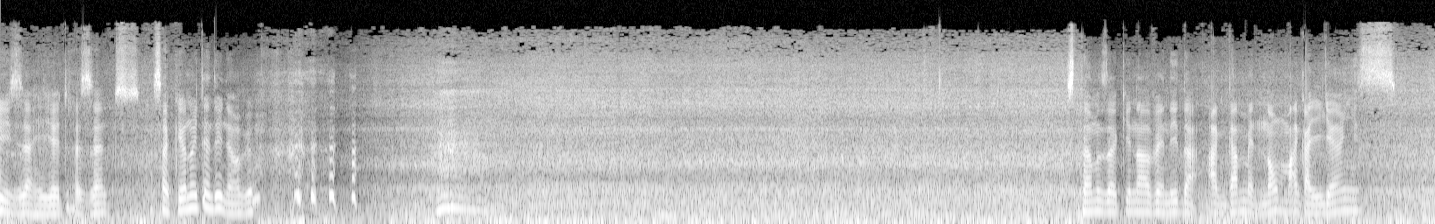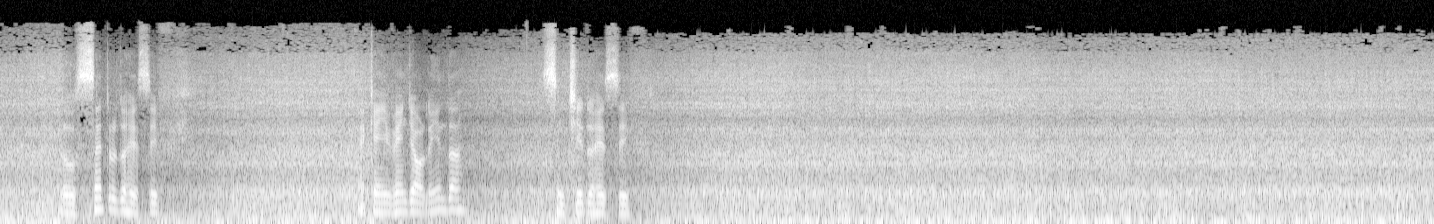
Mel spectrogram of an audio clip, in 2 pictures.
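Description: Wind rushes past the microphone.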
